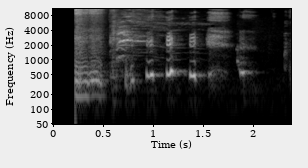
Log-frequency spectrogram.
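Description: A young woman laughing: a quick run of short laughs that stops at the end.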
